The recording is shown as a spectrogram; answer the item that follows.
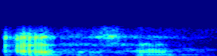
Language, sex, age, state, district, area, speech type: Odia, male, 18-30, Odisha, Dhenkanal, rural, conversation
